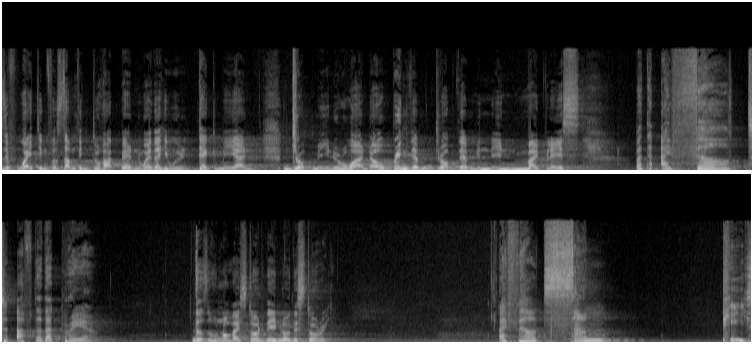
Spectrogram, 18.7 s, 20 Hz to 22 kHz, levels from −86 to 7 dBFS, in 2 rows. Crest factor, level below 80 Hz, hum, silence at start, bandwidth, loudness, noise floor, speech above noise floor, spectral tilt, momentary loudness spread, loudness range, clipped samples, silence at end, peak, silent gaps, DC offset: 18 dB; -60 dBFS; none; 0 s; 16 kHz; -29 LUFS; -56 dBFS; 27 dB; -3.5 dB/octave; 9 LU; 5 LU; under 0.1%; 0 s; -14 dBFS; none; under 0.1%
